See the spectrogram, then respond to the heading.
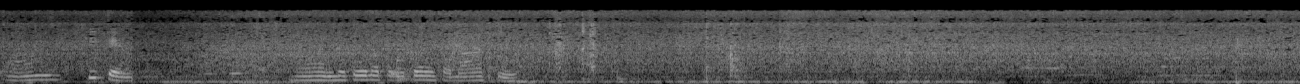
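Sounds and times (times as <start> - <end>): vegetables sizzling in a frying pan: 0.0 - 13.0
spatula scraping: 3.8 - 6.4.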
